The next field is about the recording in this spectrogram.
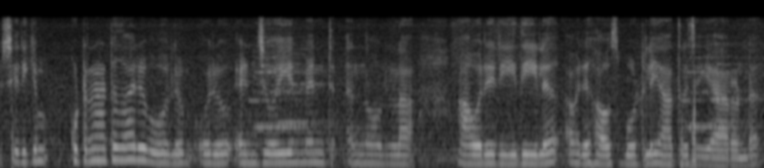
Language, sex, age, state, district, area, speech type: Malayalam, female, 30-45, Kerala, Alappuzha, rural, spontaneous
